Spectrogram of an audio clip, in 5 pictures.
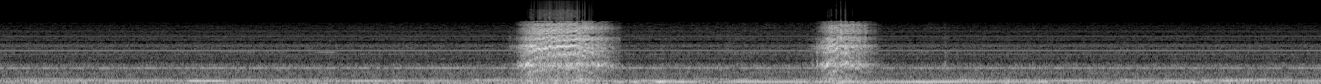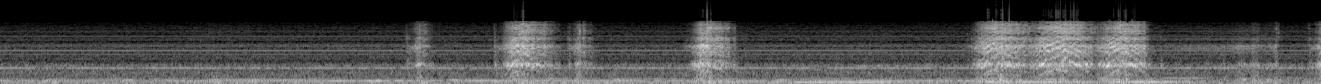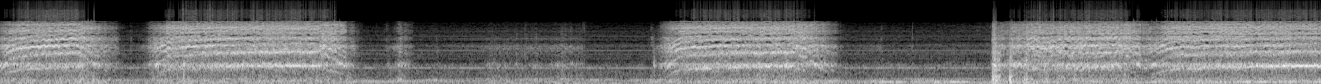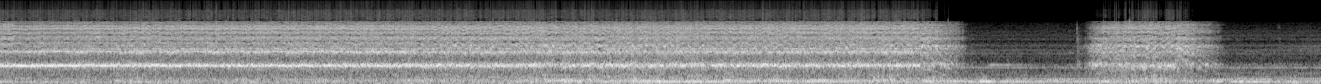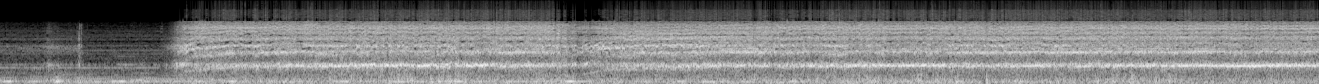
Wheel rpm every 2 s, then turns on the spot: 0, 0, 50, 10, 20, 0, 0, 0, 0, 10, 10, 40, 20, 100, 150, 10, 80, 50, 120, 210, 230, 230, 230, 230, 100, 80, 0, 140, 220, 180, 220, 230, 230.
24-26 30-32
